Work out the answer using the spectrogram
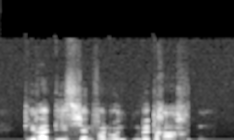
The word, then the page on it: die Radieschen von unten betrachten: /diː ʀaˈdiːsçn̩ fɔn ˈʊntn̩ bəˈtʀaχtn̩/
